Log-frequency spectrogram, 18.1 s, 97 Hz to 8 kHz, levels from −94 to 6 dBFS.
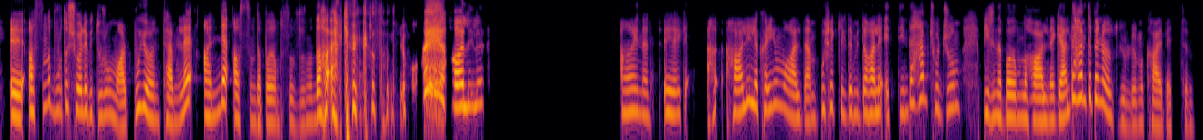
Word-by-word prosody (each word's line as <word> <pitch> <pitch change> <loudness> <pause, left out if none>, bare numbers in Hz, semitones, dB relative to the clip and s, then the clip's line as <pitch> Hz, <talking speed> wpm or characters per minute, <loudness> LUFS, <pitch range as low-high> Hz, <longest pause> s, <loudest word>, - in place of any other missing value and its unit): Eee, 205 -2 +6
aslında 250 +4 -1
burada 245 +4 -7
şöyle 245 -2 +1
bir 225 - -9
durum 210 0 -7
var, 155 0 +1
bu 270 - 0
yöntemle 195 - +1 0.2
anne 215 +8 +2
aslında 180 -3 -3
bağımsızlığını 175 0 -7
daha 225 0 +7
erken 280 - +3
kazanıyor 275 +2 -6 0.7
hâliyle. 280 +2 +6 2.0
Aynen, 230 -2 -4 0.2
eee, 225 -1 -1 0.4
ha - - -5 0.2
hâliyle 275 +6 +1
kayınvalidem 220 -9 -4
bu 260 - -5
şekilde 240 -4 -6
müdahale 225 0 -1
ettiğinde 235 +6 -8
hem 350 +3 -1
çocuğum 265 -1 -9 0.4
birine 205 -3 -4
bağımlı 200 -1 +1
hâline 185 0 0
geldi 200 - +1
hem 370 -1 +3
de - - +1
ben 350 -2 +1
özgürlüğümü 170 - -7
kaybettim. 160 -1 -8
225 Hz, 120 wpm, -22 LUFS, 185-260 Hz, 2.0 s, daha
